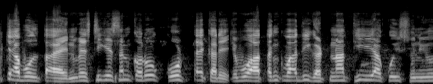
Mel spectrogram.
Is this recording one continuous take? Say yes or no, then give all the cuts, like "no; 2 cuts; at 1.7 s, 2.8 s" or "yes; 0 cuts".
no; 1 cut; at 2.3 s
